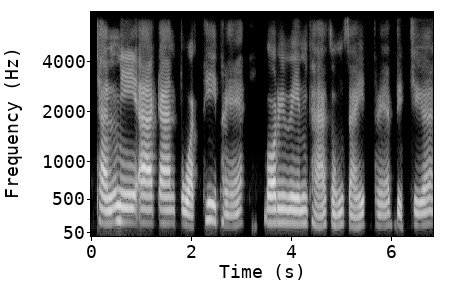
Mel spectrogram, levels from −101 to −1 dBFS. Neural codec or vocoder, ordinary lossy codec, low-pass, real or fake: codec, 24 kHz, 1.2 kbps, DualCodec; none; 7.2 kHz; fake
